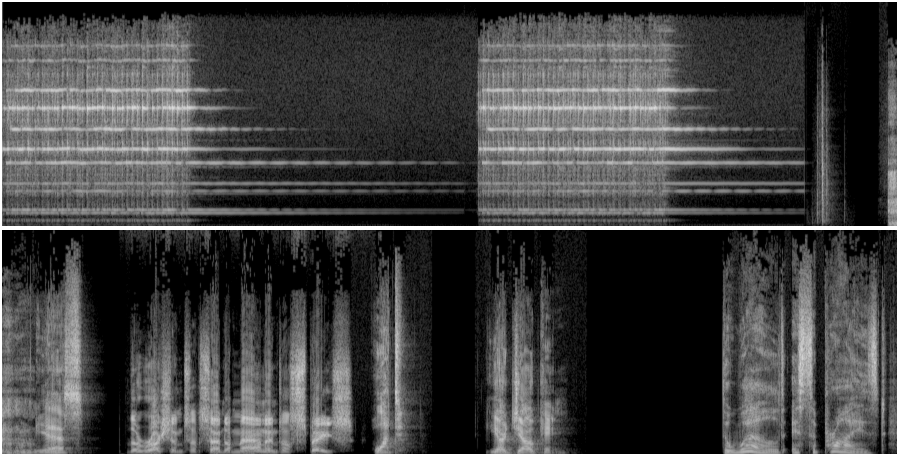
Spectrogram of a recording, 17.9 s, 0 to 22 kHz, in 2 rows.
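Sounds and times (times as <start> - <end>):
old-fashioned telephone bell ringing: 0.0 - 8.1
speech: 9.3 - 13.0, 13.8 - 14.6, 16.2 - 17.8.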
